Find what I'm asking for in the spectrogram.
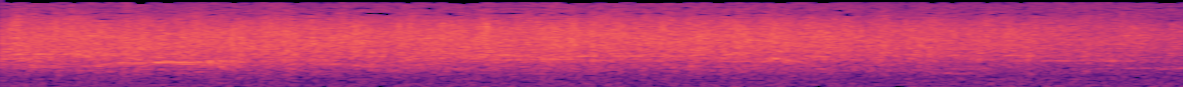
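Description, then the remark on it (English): An audience at a Pentecostal church service claps steadily and densely for several seconds to glorify the Lord, a continuous wash of many hands applauding together, holding strong throughout and tapering only slightly near the end. “My Lord, somebody clap your hands and glorify the name of the Lord.”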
